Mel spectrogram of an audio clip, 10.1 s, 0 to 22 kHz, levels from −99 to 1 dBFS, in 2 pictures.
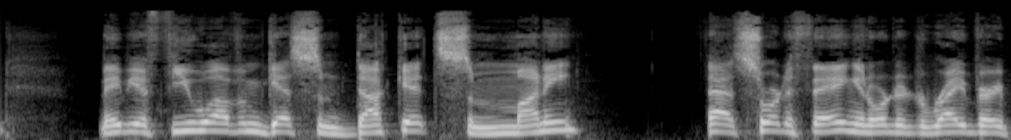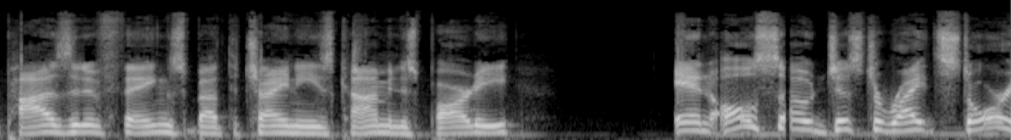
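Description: At 8.97 s the receiver stopped getting usable data, either because the digital signal dropped or because a frame failed its checksum, and it muted until good frames arrived again at 9.01 s. This is a digital broadcast dropout: the speech fades out over about 3 ms into a brief hole of roughly 32 ms, a gap that fits a single lost frame, and then resumes with whatever was sent during the gap simply gone.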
